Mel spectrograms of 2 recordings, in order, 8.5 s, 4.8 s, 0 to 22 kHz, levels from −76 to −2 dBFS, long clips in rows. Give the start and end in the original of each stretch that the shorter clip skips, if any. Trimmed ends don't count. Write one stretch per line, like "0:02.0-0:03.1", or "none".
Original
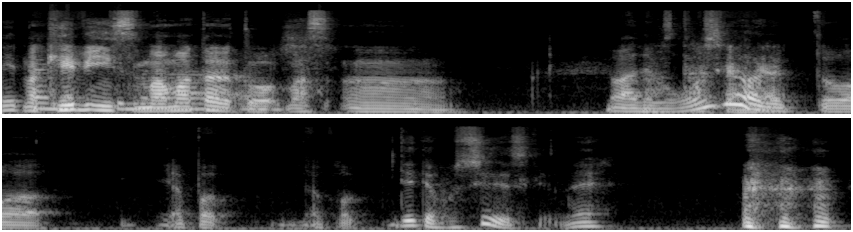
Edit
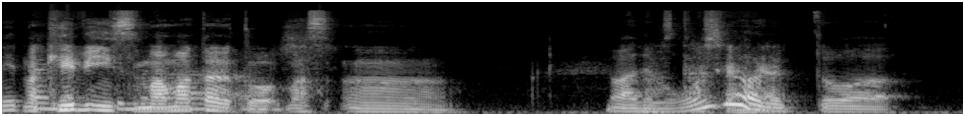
none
